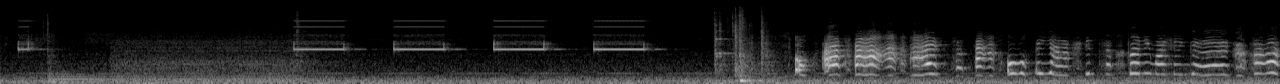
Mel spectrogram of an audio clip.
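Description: A microwave oven warming a panini hums steadily, then gives four evenly spaced electronic beeps, followed by a sharp door click. Voices start talking and laughing right after.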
